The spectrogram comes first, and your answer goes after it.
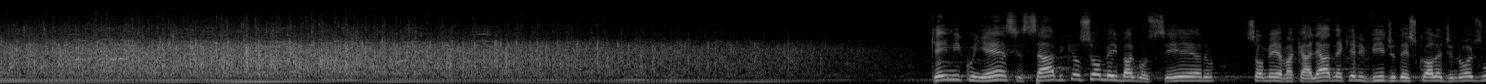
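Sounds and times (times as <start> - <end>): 
audience applause: 0.0 - 9.1
speech: 9.3 - 14.8.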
